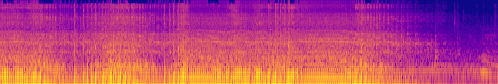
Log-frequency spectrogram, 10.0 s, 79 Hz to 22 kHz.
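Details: Liquid-cooled Kawasaki twin, John Deere LX178 mower, air cleaner refitted, run in rain to pick up fuel: low putter surging and sagging unevenly, stumbling then dying; fuel issue, carburetor suspected, fuel filter change planned.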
